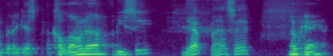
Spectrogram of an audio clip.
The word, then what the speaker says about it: Kelowna: out of forgive me if i if i pronounce this wrong but i guess kelowna bc yep that's it okay and uh and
